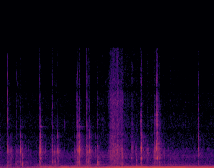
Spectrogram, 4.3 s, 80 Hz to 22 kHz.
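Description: Light clicks and taps of fingers handling the servos and plastic parts in the radio tray of a 1:8 nitro RC short-course truck. From about a second in, a low steady hum runs underneath.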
